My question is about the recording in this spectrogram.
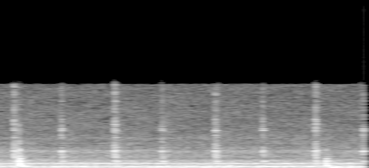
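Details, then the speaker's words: Antique Westminster chime clock with silent function, set level by ear: crisp, even ticks about three per second with a soft hum behind. The clock is in beat and running properly. "So as you can hear, that's a perfect ticking clock."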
